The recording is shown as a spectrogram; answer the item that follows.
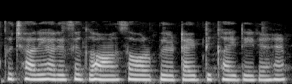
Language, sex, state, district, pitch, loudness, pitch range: Hindi, female, Bihar, Patna, 220 Hz, -13 LUFS, 215-230 Hz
